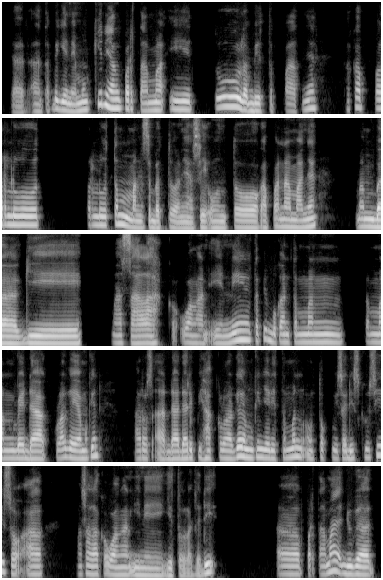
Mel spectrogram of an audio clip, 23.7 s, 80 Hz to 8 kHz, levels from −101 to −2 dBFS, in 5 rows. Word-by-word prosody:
Heeh, 115 +5 -11
tapi - - -10
gini, 150 -5 +2
mungkin 160 - 0
yang 190 -3 +5
pertama 155 -4 -1
itu 200 +6 +2
lebih 145 -4 +3
tepatnya 160 +9 -7 0.4
Kakak, 200 +4 -5
perlu 180 -1 +4 0.6
perlu 175 -1 0
teman 165 -10 +2
sebetulnya 120 -3 -2
sih 125 - 0
untuk, 125 0 0
apa 130 - -4
namanya 140 +1 +2 0.6
membagi 135 -1 +4 0.4
masalah 140 0 0
keuangan 140 -2 -6
ini, 165 +8 +1
tapi 215 - -7
bukan 155 -2 -2
temen 155 0 +1 0.3
temen 155 -1 -2
beda 145 -1 +3
keluarga 160 +1 0
ya, 145 - +3
mungkin 195 +6 -2 0.5
harus 150 0 -6
ada 145 +1 0
dari 150 +1 +2
pihak 155 -1 -6
keluarga 155 +4 +2
yang 170 - +5
mungkin 170 - 0
jadi 155 -1 +2
temen 170 +3 0
untuk 150 +2 -8
bisa 150 - -4
diskusi 165 +6 -4
soal, 155 -3 -2 0.4
masalah 155 0 0
keuangan 145 -1 0
ini, 135 -2 -1
gitu 130 - -4
loh. - - -5
Jadi, - - +2 0.8
eee, 155 -1 +1
pertama 170 +7 -2
juga, 155 -2 +5
150 Hz, 130 wpm, -25 LUFS, 140-165 Hz, 0.8 s, yang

